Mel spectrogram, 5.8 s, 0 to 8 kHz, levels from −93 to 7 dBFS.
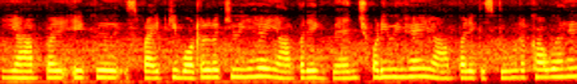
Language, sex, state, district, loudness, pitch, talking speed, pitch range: Hindi, female, Delhi, New Delhi, -16 LUFS, 250 Hz, 250 wpm, 235-265 Hz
